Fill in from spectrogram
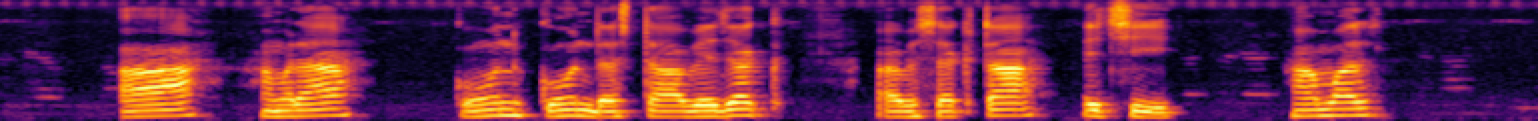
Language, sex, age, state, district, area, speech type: Maithili, male, 18-30, Bihar, Madhubani, rural, read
